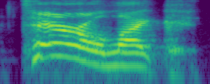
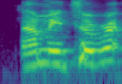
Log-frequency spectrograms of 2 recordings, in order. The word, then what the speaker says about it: Terrell: Terrell, Terrell, look at me.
